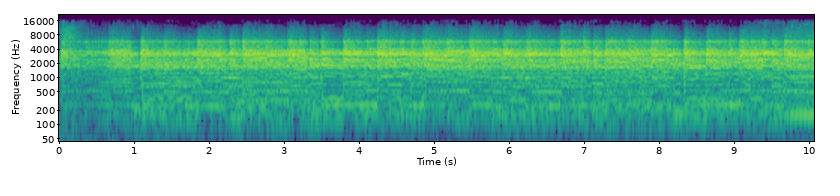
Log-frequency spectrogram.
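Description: A rock song plays loud and steady, driven by heavily distorted electric guitar with a dense, full band sound and no voices, continuing without a break for the whole stretch.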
